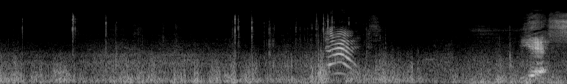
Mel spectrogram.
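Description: Wind blows across a microphone outdoors.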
